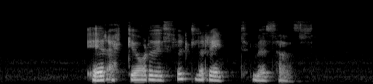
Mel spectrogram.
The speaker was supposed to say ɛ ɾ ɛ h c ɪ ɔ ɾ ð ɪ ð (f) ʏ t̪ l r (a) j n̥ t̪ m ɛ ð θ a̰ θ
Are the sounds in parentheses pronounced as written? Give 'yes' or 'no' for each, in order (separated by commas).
yes, no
